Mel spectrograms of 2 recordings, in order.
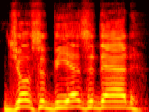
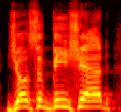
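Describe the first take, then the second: First: The surname is pronounced as Biezadad. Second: The surname is pronounced as Bishad. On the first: This is the pronunciation used on air before. "We said Biezadad" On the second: This is the pronunciation a listener suggested. "it could be Joe Bishad"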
